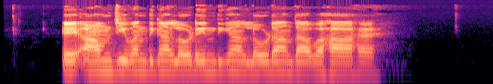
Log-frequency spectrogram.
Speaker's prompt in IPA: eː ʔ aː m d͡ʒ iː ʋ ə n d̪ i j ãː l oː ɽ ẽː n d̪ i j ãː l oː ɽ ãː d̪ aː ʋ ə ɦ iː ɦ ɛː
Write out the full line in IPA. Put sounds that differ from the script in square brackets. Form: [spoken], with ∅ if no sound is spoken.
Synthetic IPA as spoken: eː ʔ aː m d͡ʒ iː ʋ ə n d̪ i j ãː l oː ɽ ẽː n d̪ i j ãː l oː ɽ ãː d̪ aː ʋ ə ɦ [aː] ɦ ɛː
